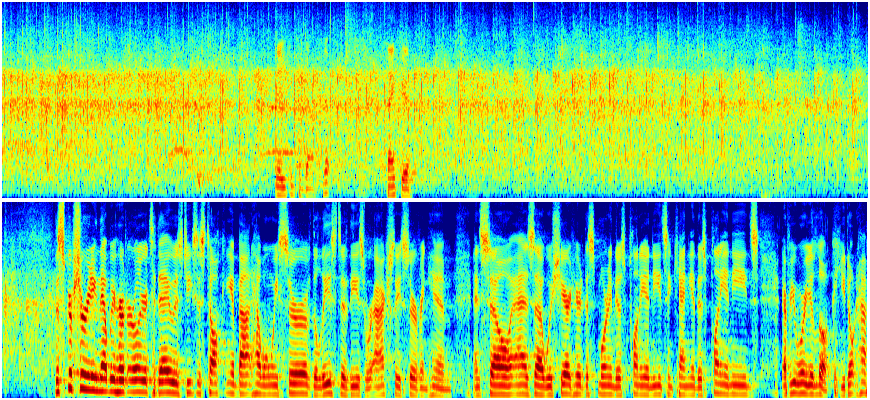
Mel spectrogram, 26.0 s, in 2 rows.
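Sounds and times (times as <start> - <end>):
audience applause: 0.0 - 14.4
speech: 4.1 - 5.2, 5.8 - 6.3, 13.8 - 25.9.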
